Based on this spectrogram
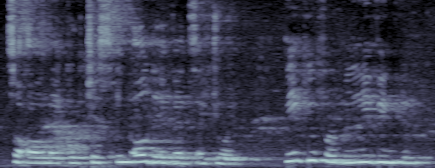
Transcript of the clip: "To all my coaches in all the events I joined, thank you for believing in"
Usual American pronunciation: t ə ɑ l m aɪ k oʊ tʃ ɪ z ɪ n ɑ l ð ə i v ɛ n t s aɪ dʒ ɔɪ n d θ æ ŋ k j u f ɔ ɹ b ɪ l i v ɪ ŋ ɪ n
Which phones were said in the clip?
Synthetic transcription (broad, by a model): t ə ɑ l m aɪ k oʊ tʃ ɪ s ɪ n ɑ l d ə i v ɛ n t s aɪ dʒ ɔɪ n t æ ŋ k j u f ɔ ɹ b ɪ l i v ɪ ŋ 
